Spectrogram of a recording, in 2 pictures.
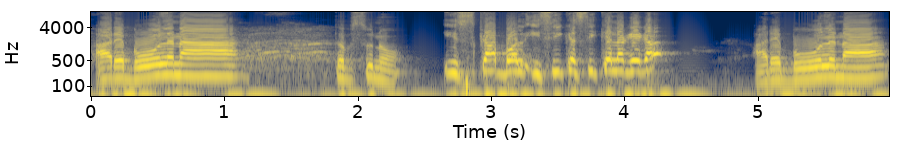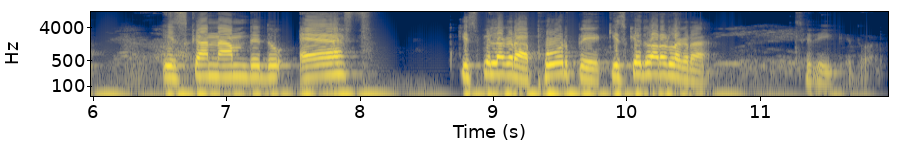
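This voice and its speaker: High-voiced physics teacher. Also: male voice, lively intonation, normal speed, gravelly. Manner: keeps asking the class "yes or no?" and calling students "babu"; mixes English physics terms into Hindi. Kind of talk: classroom lecture.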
